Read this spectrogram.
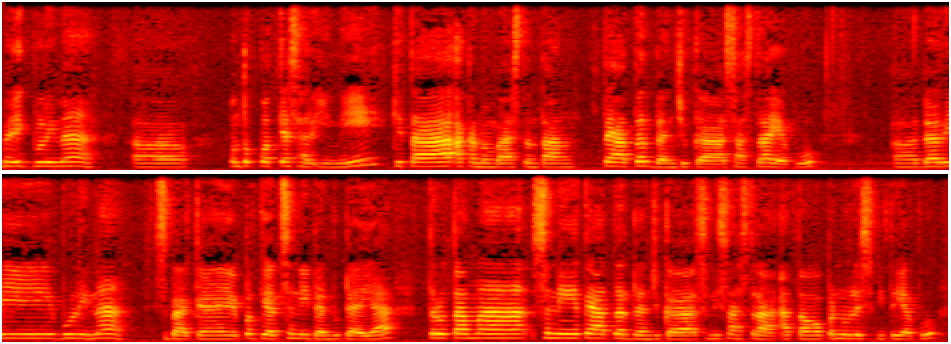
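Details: Young adult female speaker; Normal speech.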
